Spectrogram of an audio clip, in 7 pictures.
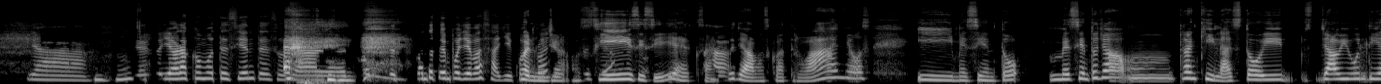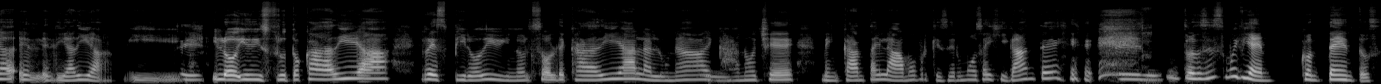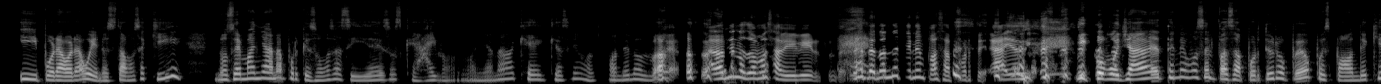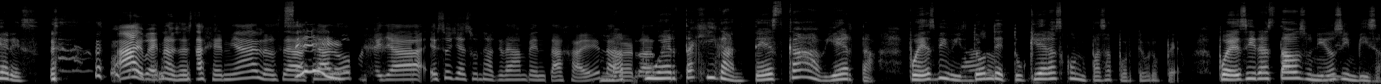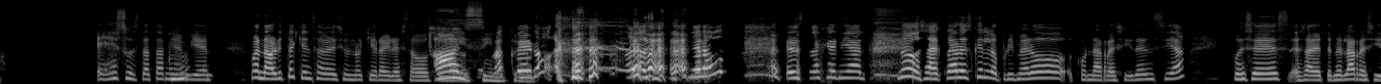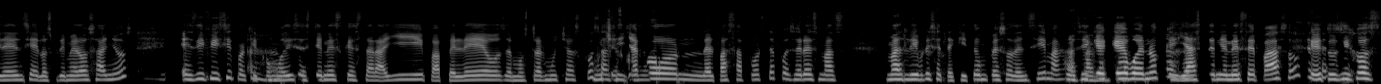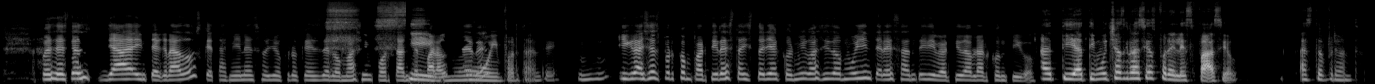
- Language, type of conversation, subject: Spanish, podcast, ¿Cómo explicarías la historia de migración de tu familia?
- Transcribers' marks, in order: other noise; chuckle; unintelligible speech; unintelligible speech; chuckle; laugh; laugh; other background noise; laugh; chuckle; tapping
